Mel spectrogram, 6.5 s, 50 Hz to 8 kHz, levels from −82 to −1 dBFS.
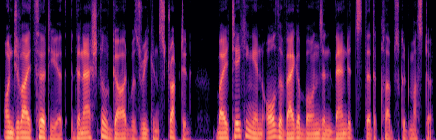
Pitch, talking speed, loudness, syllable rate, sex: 95 Hz, 195 wpm, -20 LUFS, 5.6 syllables/s, male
